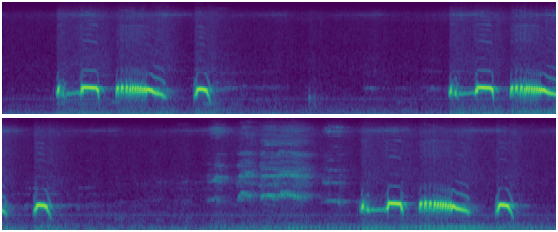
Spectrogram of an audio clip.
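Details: Spotted dove, a decoy bird used as a lure to call in wild doves, giving phrases of low mellow coos with a rough burred middle note, three phrases spaced about four seconds apart; faint chirping of another bird between them.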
